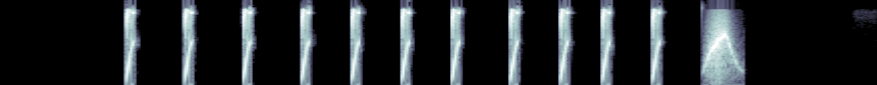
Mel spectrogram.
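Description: Cartoon pop sound effects: eleven short, quick pops at about three or four a second, starting about half a second in, then a longer pop that slides upward in pitch near the end.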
